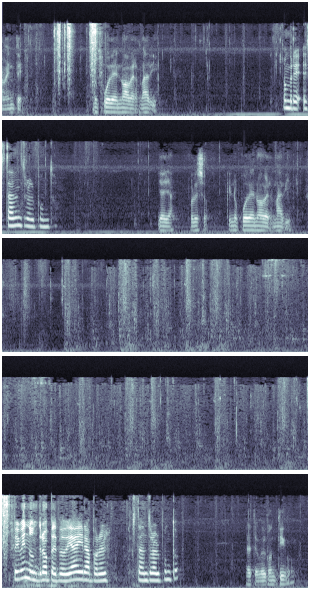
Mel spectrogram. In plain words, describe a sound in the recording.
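Footsteps run over grass and metal.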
